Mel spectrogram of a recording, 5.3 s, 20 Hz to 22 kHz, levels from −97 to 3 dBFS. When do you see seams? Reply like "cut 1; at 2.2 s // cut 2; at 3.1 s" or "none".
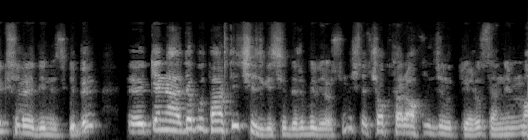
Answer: cut 1; at 2.1 s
